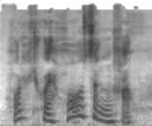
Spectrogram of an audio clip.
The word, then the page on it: xoLchweh xoosingxawh: hupa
